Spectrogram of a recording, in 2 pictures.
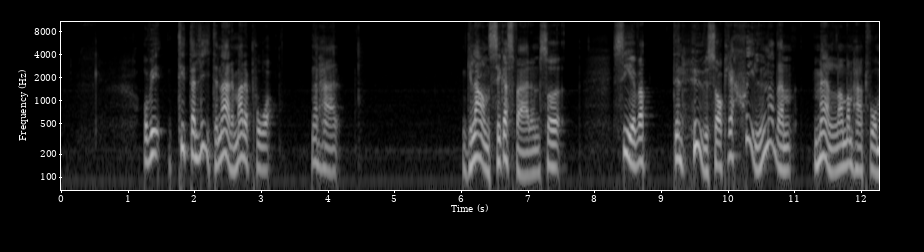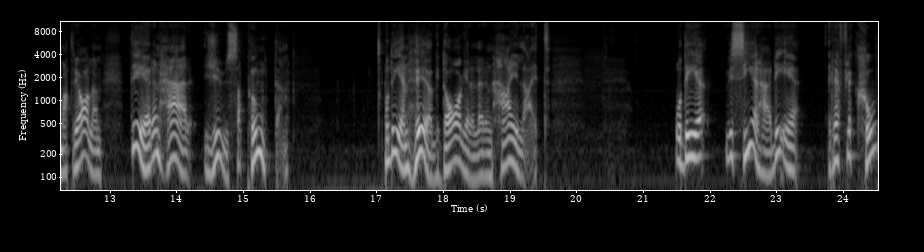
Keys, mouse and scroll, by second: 2.2-2.8 scroll up 1, 3.2-4.5 shift+middle drag, 4.7-5.7 scroll up 2.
